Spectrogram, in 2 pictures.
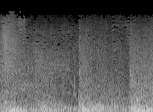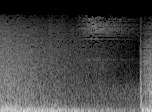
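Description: A sword slashes and strikes a large beast with heavy impacts.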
